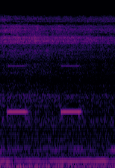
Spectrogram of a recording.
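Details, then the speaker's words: Electronic apex locator giving repeated steady beeps over low motor noise during root canal instrumentation with reciprocating motion past a ledge, signalling the file has reached the apex. "So you hear the sound, beep beep beep beep beep. That means you you reach the apex."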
